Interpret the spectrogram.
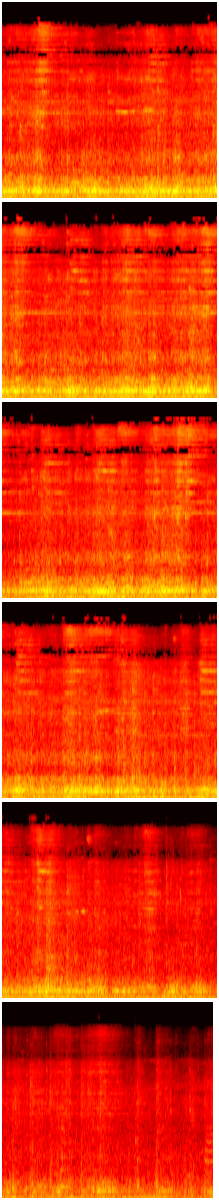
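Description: Avanti West Coast passenger train passing slowly over pointwork: a steady rumble of the coaches with irregular wheel clicks over the rail joints and crossings every second or two.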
